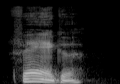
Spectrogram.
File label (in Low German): "fäge", kaevels platt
